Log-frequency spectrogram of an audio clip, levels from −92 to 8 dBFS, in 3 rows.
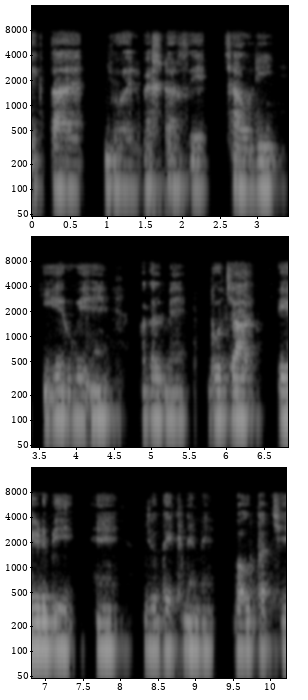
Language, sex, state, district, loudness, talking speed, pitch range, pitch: Hindi, male, Bihar, Lakhisarai, -40 LUFS, 125 wpm, 105-110 Hz, 110 Hz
